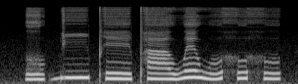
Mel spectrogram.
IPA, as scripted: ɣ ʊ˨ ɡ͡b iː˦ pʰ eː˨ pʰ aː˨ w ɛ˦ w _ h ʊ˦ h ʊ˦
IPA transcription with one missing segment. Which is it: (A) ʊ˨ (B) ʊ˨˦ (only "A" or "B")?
B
